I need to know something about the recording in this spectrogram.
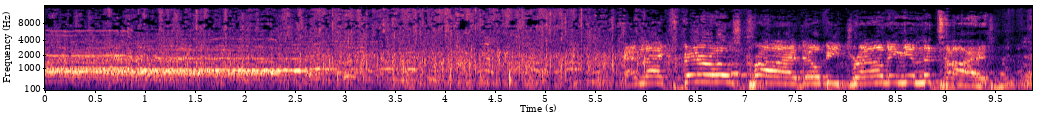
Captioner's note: applause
